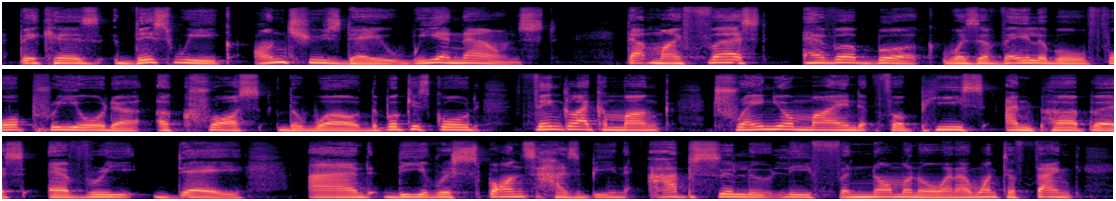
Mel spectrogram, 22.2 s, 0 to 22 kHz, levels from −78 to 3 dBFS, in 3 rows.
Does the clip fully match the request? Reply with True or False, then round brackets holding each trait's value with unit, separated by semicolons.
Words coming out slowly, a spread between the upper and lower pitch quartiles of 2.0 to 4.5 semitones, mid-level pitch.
True (130 wpm; 3.3 semitones; 145 Hz)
